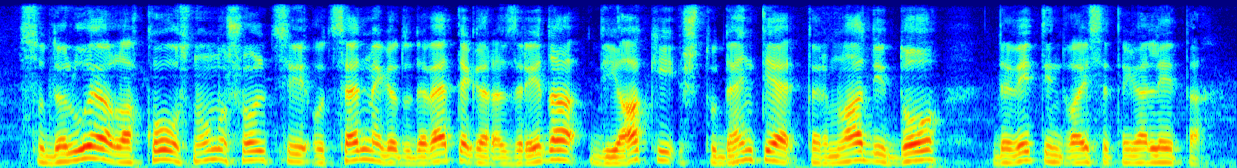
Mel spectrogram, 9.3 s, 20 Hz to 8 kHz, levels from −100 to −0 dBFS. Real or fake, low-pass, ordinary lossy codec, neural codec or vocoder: fake; 7.2 kHz; AAC, 48 kbps; vocoder, 22.05 kHz, 80 mel bands, WaveNeXt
